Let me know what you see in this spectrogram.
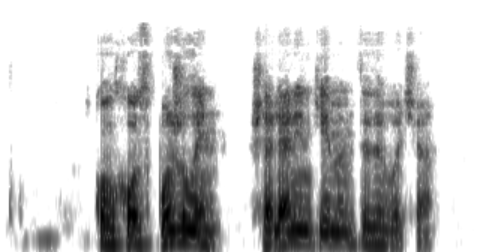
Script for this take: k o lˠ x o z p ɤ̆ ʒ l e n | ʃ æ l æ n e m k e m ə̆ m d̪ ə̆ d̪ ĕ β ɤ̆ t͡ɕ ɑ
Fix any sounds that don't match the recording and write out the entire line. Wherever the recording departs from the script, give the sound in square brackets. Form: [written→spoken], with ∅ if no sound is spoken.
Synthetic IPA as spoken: k o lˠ x o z p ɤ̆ ʒ l e n | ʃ æ l æ n e [m→n] k e m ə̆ m [d̪→t̪] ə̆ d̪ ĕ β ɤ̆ t͡ɕ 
